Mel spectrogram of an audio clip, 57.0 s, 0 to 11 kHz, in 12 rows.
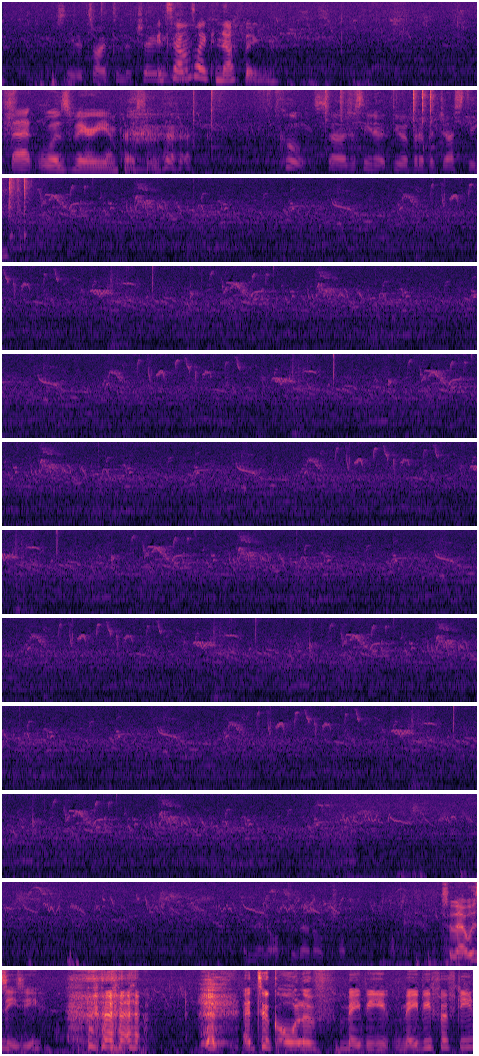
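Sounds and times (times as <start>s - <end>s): small birds chirping: 0.0s - 56.9s.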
